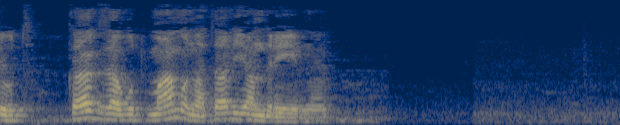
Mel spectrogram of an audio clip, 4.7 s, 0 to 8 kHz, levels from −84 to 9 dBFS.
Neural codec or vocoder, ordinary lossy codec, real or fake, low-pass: none; MP3, 32 kbps; real; 7.2 kHz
